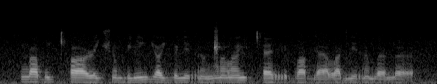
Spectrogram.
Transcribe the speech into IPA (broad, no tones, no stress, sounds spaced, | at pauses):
ŋ ɒː b ɔ ʎ cʰ ɒː ɭ æ ʎ ʃ ɔ̃ b ɪ lʲ æ̃ ʎ ʌː ʎ ɔ lʲ æ r ɔ̃ ŋ͡ǁ ɔ̃ lˠ æ̃ lʲ ʊ ɡ cʰ æ r ɪ b ɒ ɡ æ lˠ ɜ ɡ lʲ æ r ɔ̃ b ʌː ŋ ʌː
